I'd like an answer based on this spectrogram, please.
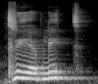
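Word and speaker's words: trevligt: for the first time triablit means nice in this context and here we don't pronounce the g so much it's like we're saying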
